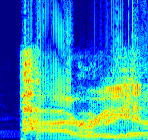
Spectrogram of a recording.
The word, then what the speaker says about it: Pyria: Pyria, just like diarrhea.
